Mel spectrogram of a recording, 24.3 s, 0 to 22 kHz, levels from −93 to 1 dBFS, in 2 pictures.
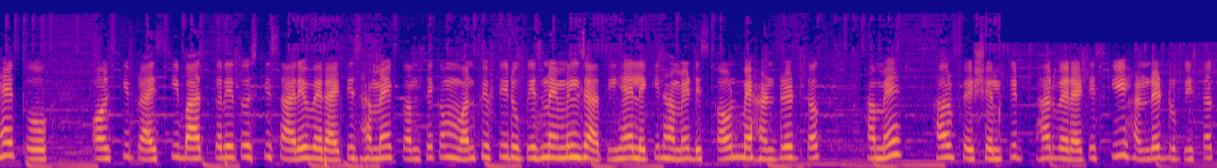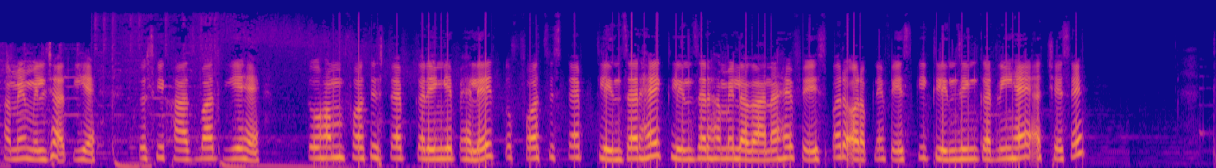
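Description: From 10.01 s to 13.09 s the sound turns duller, with nothing above 7.6 kHz and a faint new noise floor about 45 dB down, likely an input switched to a poorer device. From 14.88 s to 24.27 s, periodic USB or driver dropouts skip roughly half a millisecond of audio every 63.5 ms, around 150 times, heard as steady ticking.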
